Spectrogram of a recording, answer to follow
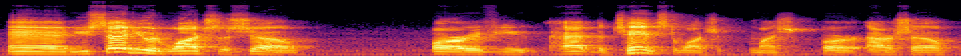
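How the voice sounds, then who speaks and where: A male sports podcast host speaks bluntly and confrontationally, taking his time between phrases. His voice is forceful and bright, and the room around him echoes. The delivery is an informal, slangy rant aimed at a rival. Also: mid-range voice, slow pace.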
